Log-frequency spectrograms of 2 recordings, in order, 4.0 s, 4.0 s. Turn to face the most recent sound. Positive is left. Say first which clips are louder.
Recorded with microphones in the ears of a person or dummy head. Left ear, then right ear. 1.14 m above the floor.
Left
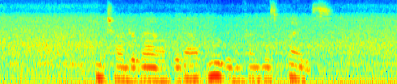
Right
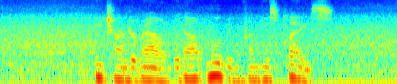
# right 2 dB
turn(degrees=-20)  # may be behind; listen again after turning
